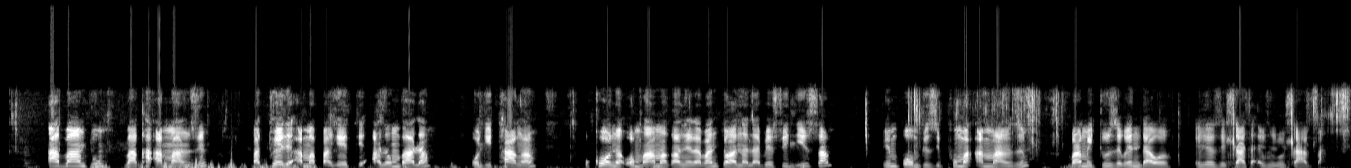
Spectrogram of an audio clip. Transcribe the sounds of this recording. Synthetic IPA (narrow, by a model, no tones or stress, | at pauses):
aβantʼuβakʰaʔamand͡zʱiβatʰwɛlɛʔa̰mab̥ʱaɣed̥ʱɛʔalom̩βalaolitʰaŋa | ukʰɔnaʔɔmamaɣaɲɛlaβantʼwanalaβesiliːsa | impʼompʼizipʰumaʔa̰mand͡zʱiβamid̥ʱuzɛɣwɛndʱawɔ | ɛleziɬatʰa̰ʔezoluɬa̰ːza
